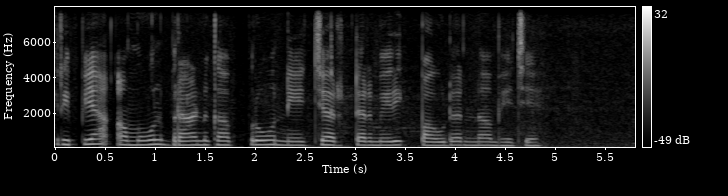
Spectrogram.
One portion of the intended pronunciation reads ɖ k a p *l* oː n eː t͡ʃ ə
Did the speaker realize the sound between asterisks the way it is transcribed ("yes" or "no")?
no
